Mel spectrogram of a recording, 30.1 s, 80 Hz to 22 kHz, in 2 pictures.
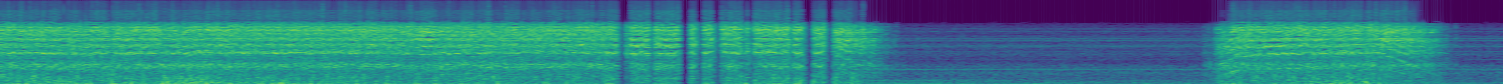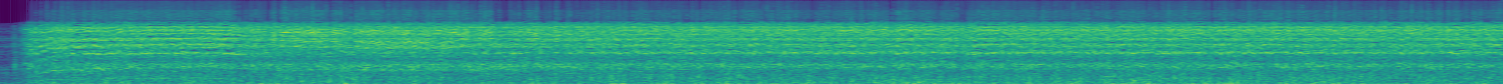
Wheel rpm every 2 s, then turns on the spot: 230, 230, 230, 220, 40, 20, 160, 90, 210, 220, 230, 230, 230, 230, 230.
none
